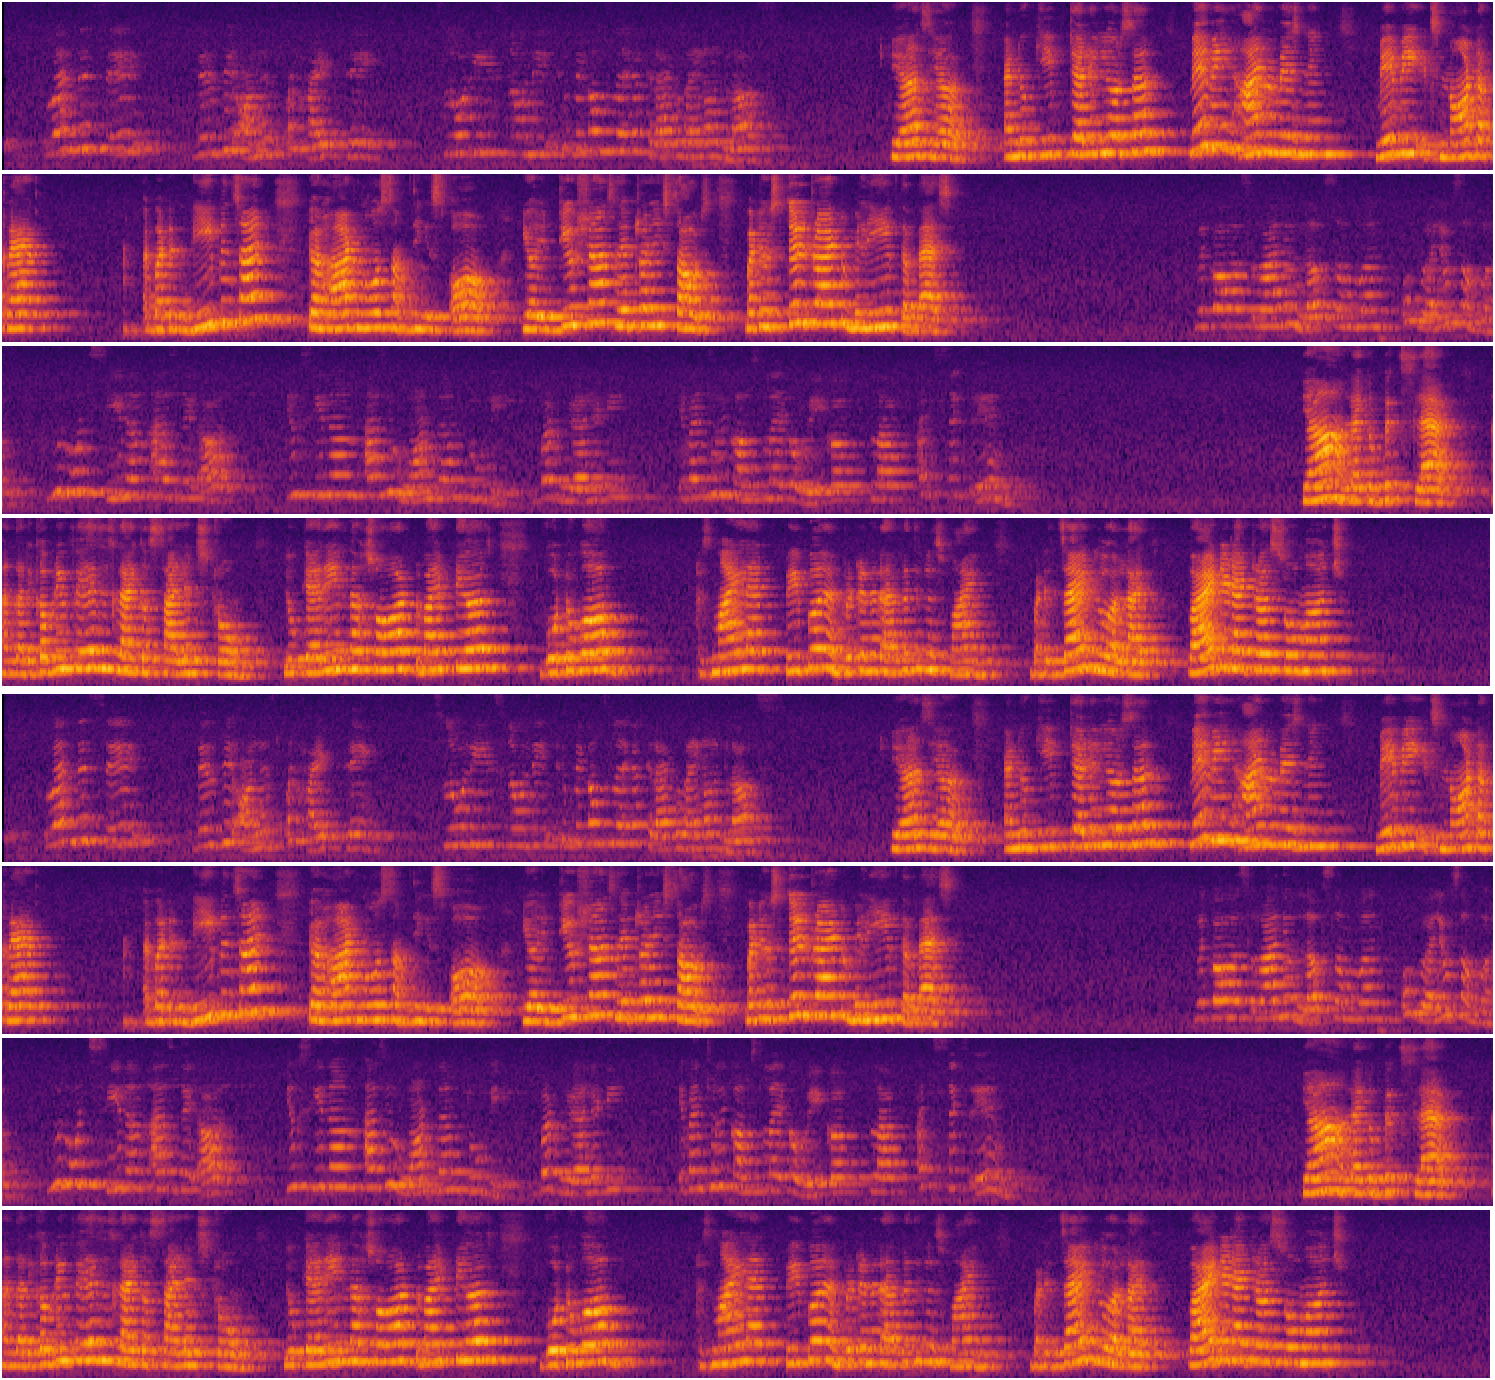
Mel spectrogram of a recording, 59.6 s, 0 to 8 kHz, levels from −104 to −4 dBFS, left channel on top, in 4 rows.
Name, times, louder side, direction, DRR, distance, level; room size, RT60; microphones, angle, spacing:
voice 1, 0.4-1.4 1.9-3.7 4.4-7.6 26.8-29.9 30.2-32.1 32.6-36.1 36.6-39.9, right 2 dB, 85° right, 5 dB, 0.5 m, -39 dB
voice 2, 8.9-9.7 10.0-11.6 11.9-13.3 13.7-15.4 16.3-19.8 20.1-22.0 22.3-24.4 42.8-44.4 44.7-47.2 47.5-51.0 51.6-54.6 55.0-56.3 56.6-58.1, left 2 dB, 20° left, 3 dB, 0.4 m, -25 dB
3.5 x 2.0 x 2.7 m, 0.90 s
head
